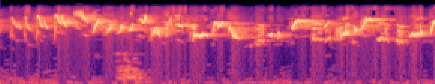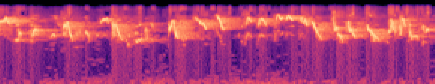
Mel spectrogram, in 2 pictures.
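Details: Pleci (white-eye) training song for birds that refuse to sing, a continuous high, bright chattering warble of fast slurred and stepped notes, with one short dip near the eighth second.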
